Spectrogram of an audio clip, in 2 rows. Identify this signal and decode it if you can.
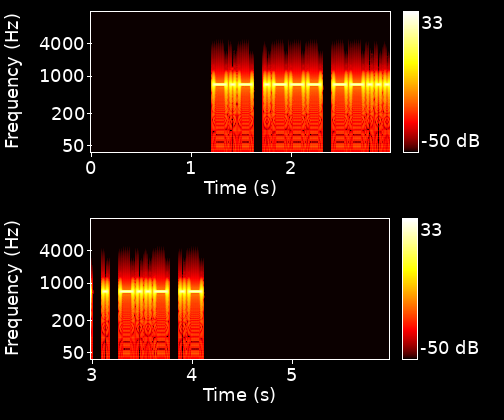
Morse code, heard as a keyed tone, about 28 wpm, 700 Hz. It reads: KJ7EXA
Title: USA Call Signs - 6 Characters - Repeated 2x - 28wpm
